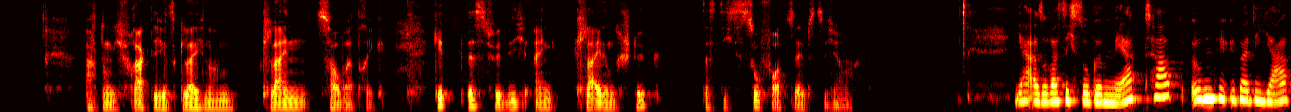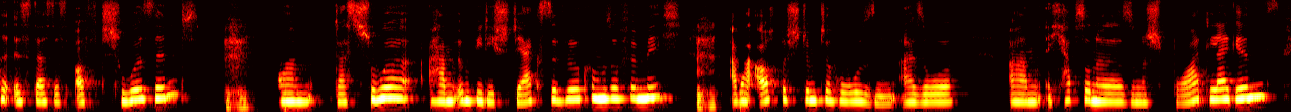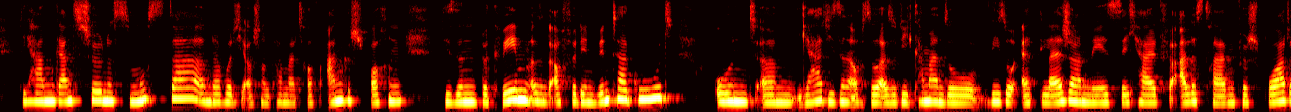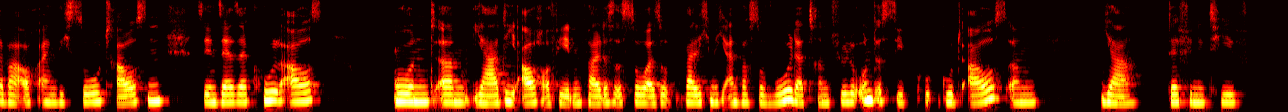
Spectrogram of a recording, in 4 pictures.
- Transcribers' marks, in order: none
- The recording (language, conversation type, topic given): German, podcast, Gibt es ein Kleidungsstück, das dich sofort selbstsicher macht?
